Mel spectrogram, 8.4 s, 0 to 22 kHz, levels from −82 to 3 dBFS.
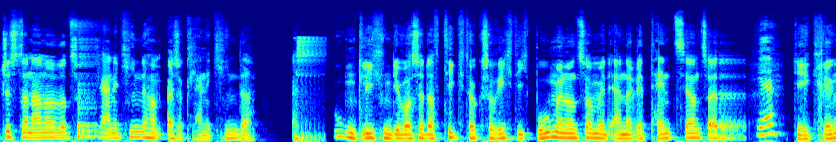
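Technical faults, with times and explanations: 0.72–1.01 s, 2.97–3.49 s and 7.18–7.58 s, AAC frame loss with concealment: three dropouts of about 0.17, 0.34 and 0.26 s, after "es dann an oder", before "die was halt auf" and after "und so". With frames missing, the decoder rebuilds each gap from the last good spectrum, so the speech turns smeared and noisy rather than going silent.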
